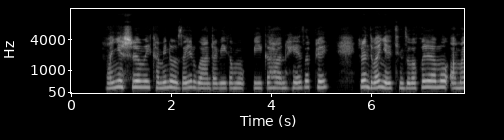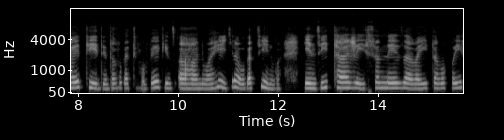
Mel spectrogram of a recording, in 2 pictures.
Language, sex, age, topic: Kinyarwanda, female, 25-35, government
